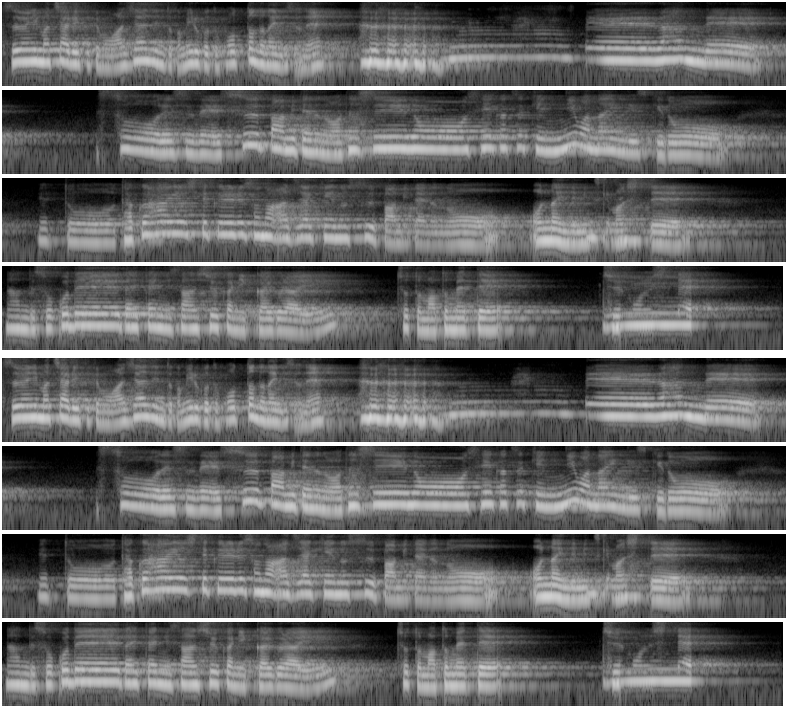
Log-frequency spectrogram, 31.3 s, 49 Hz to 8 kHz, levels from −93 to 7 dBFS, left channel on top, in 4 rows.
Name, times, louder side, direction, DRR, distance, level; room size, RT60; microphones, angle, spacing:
voice 1, 0.0-3.3 3.6-4.4 5.8-7.6 8.9-15.1 16.0-20.7 21.0-22.6 23.6-26.9 27.5-28.6 29.5-30.4, right 1 dB, 15° right, 7 dB, 1.0 m, -23 dB
voice 2, 4.4-5.7 21.5-22.1 29.5-30.4, left 1 dB, 80° left, 11 dB, 1.3 m, -26 dB
29.0 x 21.5 x 8.9 m, 2.1 s
head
